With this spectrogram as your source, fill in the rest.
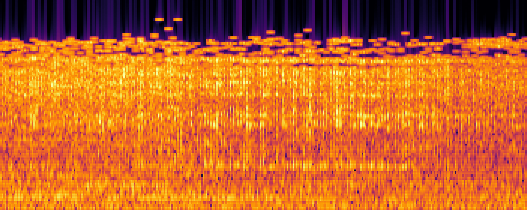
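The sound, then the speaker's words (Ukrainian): Heavy engine roar of a column of tanks and armoured personnel carriers driving along an avenue, their tracks tearing up the asphalt: a loud, dense, unbroken low rumble and drone that holds steady throughout, with no voices. “Ліворуч від мене по проспекту їдуть танки і БТРи, знімаючи асфальт гусеницями.”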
